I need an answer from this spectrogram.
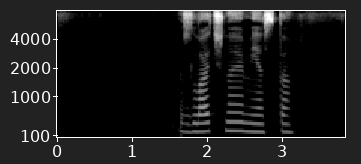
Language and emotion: Russian, neutral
